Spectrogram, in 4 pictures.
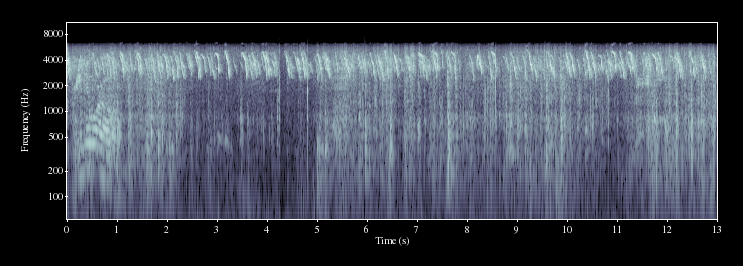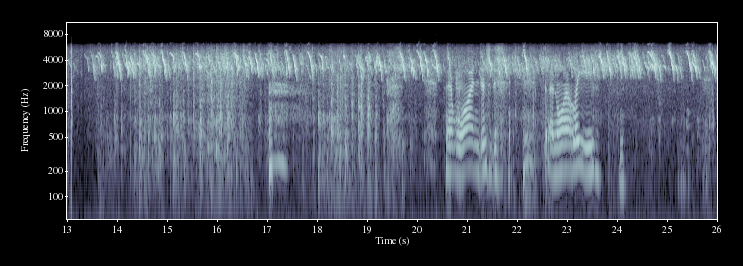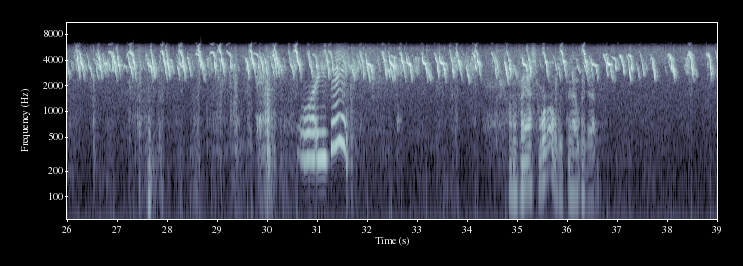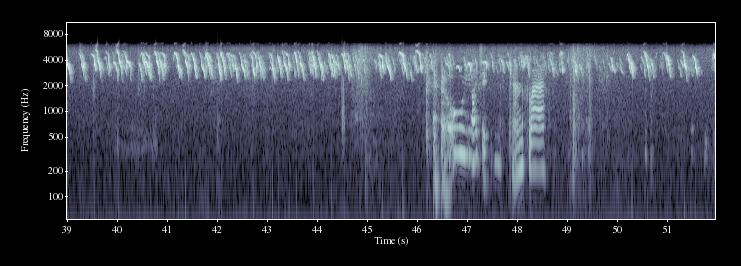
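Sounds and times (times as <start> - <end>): baby chicks peeping: 0.0 - 51.9.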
